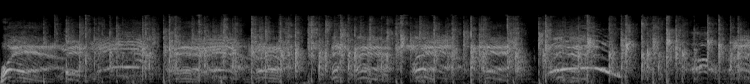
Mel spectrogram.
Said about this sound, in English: There you go. The audience approves. Glad to hear it.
